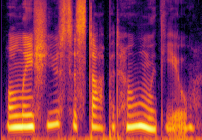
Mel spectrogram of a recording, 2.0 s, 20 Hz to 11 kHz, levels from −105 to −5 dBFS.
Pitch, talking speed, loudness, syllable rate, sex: 240 Hz, 265 wpm, -15 LUFS, 5.4 syllables/s, female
